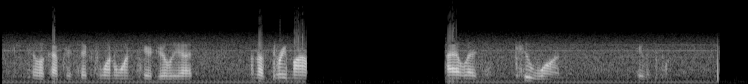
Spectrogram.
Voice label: Aviation 122.7; KSTE

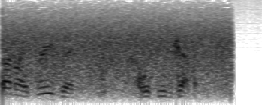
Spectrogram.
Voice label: Airports 122.7, Radio; KSTE

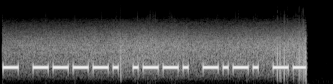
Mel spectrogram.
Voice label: Skywarn 146.67; Stevens Point

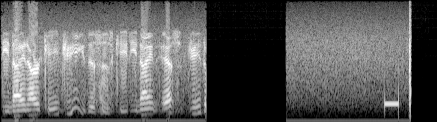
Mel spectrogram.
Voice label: Skywarn 146.67; Stevens Point

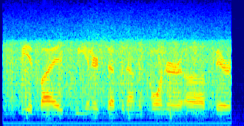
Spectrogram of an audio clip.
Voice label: Fire Dispatch

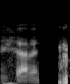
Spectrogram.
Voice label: Police Sheriff Dispatch

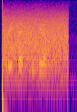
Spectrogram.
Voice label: Airports 122.7, Radio; KSTE

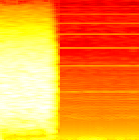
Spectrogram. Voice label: Aviation 121.5 Emergency

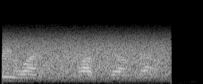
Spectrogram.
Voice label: Airports 122.7, Radio; KSTE

